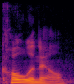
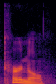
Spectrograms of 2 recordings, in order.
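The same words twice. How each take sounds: First: It is said with three syllables, as spelled. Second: It is said with two syllables, like kernel. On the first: The speaker calls it wrong. "It's spelled colonel" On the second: The speaker calls it right. "but it's pronounced Colonel"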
